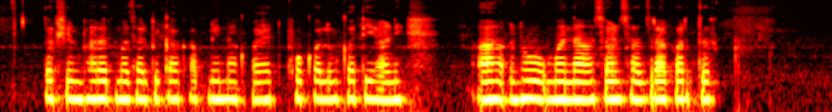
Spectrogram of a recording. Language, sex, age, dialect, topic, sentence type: Marathi, male, 18-24, Northern Konkan, agriculture, statement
